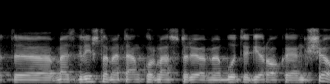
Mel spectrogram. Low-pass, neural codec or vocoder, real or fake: 5.4 kHz; none; real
